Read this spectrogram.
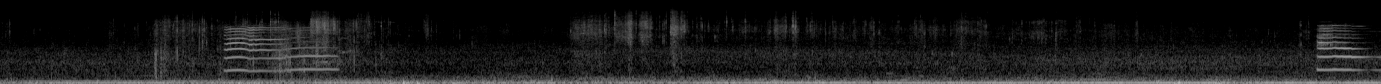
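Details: Black stray cat giving short meows, one near the start as a quick pair of mews and another at the very end, separated by a long stretch of steady low hum and rustling noise.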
